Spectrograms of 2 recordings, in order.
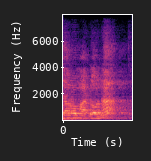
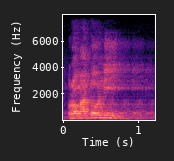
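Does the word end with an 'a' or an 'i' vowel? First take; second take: a; i. First: The word ends with an 'a' vowel. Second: The word ends with an 'i' vowel. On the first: It is cut off, so which Ramadan is unclear. The speaker calls it wrong. "dibaca nasob" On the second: It is tied to this year's Ramadan. The speaker calls it right. "kalimat Ramadannya dibaca C R"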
